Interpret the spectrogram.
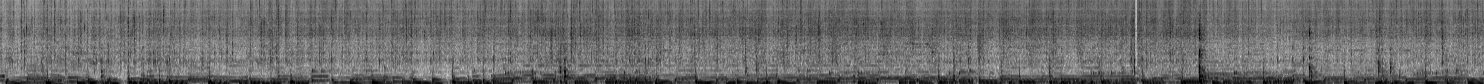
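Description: Egg fried rice sizzling in a hot nonstick wok while it is stirred and scraped with a spatula. The sizzle is steady, and two sharp clicks come near the end.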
